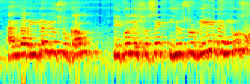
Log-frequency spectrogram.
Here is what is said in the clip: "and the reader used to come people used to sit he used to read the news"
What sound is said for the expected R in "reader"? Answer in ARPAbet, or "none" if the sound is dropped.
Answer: R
